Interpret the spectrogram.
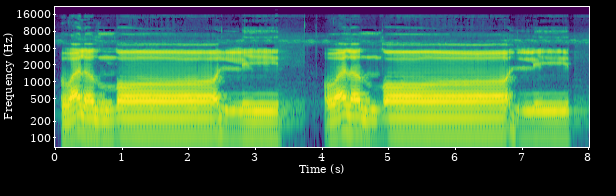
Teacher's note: ضاد ضاد. داد نہیں پڑھنا، جاد نہیں پڑھنا، ضاد موٹی آواز سے ادا کریں گے، جیسے ہم لوگ پڑھتے ہیں سورہ فاتحہ میں وَلَا الضَّالِّينَ وَلَا الضَّالِّينَ.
